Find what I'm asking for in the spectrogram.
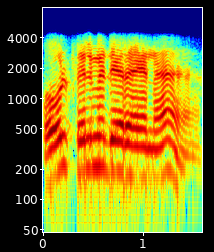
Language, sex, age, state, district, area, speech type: Hindi, male, 45-60, Uttar Pradesh, Azamgarh, rural, conversation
